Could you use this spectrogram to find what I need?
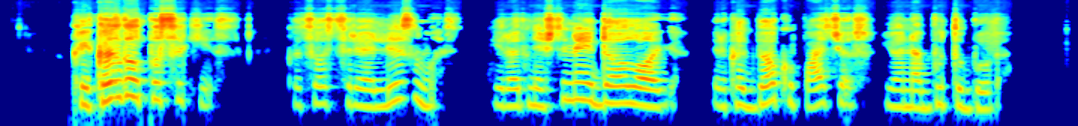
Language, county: Lithuanian, Vilnius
